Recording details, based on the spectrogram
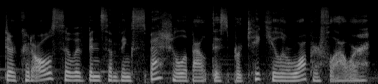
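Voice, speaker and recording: A woman voicing a curious young female alchemist in a video game, explaining in a thoughtful, measured way. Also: on the low side, vocal fry, faint music behind.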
